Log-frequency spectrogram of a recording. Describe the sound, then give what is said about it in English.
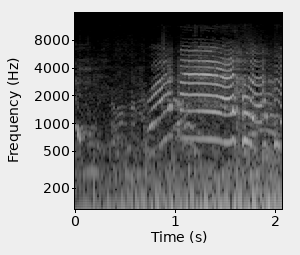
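An infant cries in a medical tent while a doctor measures its height and weight: a sustained, wavering, high-pitched wail begins after a quieter opening and stays loud over a low background hum. “At the UNICEF medical tent, an infant cries for its mother as a doctor takes height and weight measurements.”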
